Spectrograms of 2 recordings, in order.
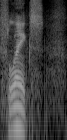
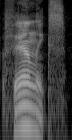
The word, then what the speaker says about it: phalanx: to explain what the Fink is some people pronounce it flanks but it's uh pronounced fallinks okay and what is a PHX the PHX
